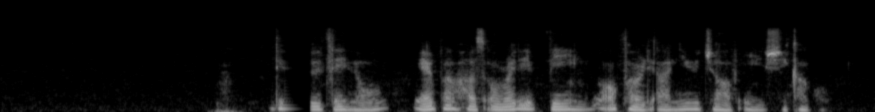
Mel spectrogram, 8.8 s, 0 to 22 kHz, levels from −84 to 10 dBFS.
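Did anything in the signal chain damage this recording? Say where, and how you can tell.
Yes, at the network stage. From 2.84 to 3.12 s the sound becomes a fading buzz for about a quarter second, then brief silence, resuming at "they know" minus the lost part. Concealment filled the gap first, unlike a clean cut, so this is likely a long network dropout.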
